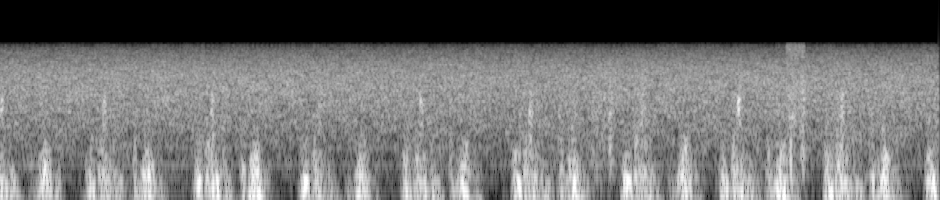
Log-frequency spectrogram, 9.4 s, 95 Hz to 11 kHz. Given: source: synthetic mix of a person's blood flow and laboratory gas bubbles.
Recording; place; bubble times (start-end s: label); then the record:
Doppler ultrasound of blood flow; precordium
7.88-8.06 s: bubbles
From the record:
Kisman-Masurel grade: 112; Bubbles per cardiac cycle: 1 to 2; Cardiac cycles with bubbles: 1 to 10%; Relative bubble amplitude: moderate (0.250 to 0.450); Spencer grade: 1 (occasional bubble signal discernible with the cardiac motion signal, with majority of cardiac periods free of bubbles); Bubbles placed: anywhere in the cardiac cycle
